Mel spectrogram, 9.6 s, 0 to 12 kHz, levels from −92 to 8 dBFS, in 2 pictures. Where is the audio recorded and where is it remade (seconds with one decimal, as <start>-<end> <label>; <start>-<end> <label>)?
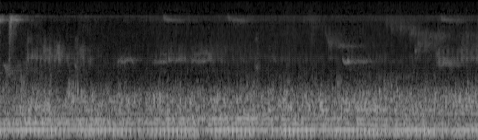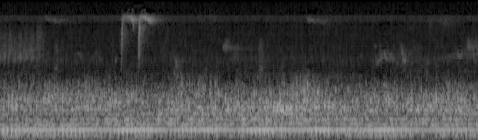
0.0-9.6 remade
